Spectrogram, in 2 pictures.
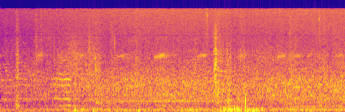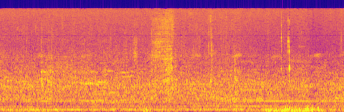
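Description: Honey bees buzzing around an opened hive in a steady, even hum.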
